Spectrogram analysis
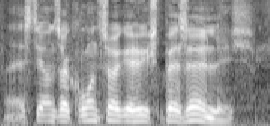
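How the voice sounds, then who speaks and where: An actor in a German radio play voicing a sly pub regular who needles others with mock-jovial insinuation. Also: male voice, mid-range voice, lively intonation, normal speed, fairly bright tone, slight background noise. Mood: sly, insinuating.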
